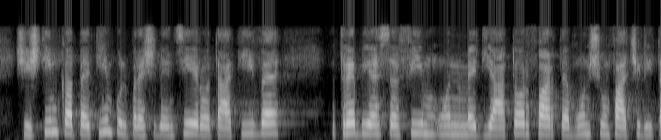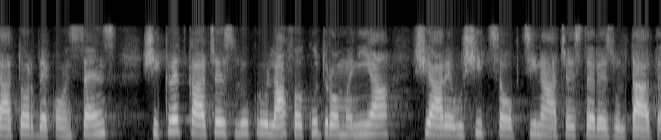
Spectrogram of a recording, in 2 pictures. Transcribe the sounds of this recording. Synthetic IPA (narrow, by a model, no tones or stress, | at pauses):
ʃiʃt̪imkəpe̞t̪impulpɾe̞ʃed̪ent̪sije̞jɾo̞t̪at̪ive̞ | t̪ɾe̞buje̞səfimunme̞d̪iat̪o̞rfoart̪e̞bunʃiunfat͡ʃilit̪at̪o̞rd̪e̞ko̞nse̞ns | ʃikɾe̞d̪̚kəat͡ʃe̞st̪lukɾulafəkut̪ro̞mɨnija | ʃiaɾe̞uʃit̪səo̞b̚t̪sinəat͡ʃe̞st̪e̞ɾe̞zult̪at̪e̞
